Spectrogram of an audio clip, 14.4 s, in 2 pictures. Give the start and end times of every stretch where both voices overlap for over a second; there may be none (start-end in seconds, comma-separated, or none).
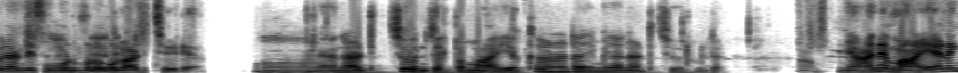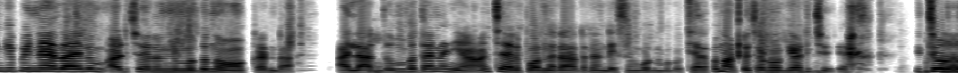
none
